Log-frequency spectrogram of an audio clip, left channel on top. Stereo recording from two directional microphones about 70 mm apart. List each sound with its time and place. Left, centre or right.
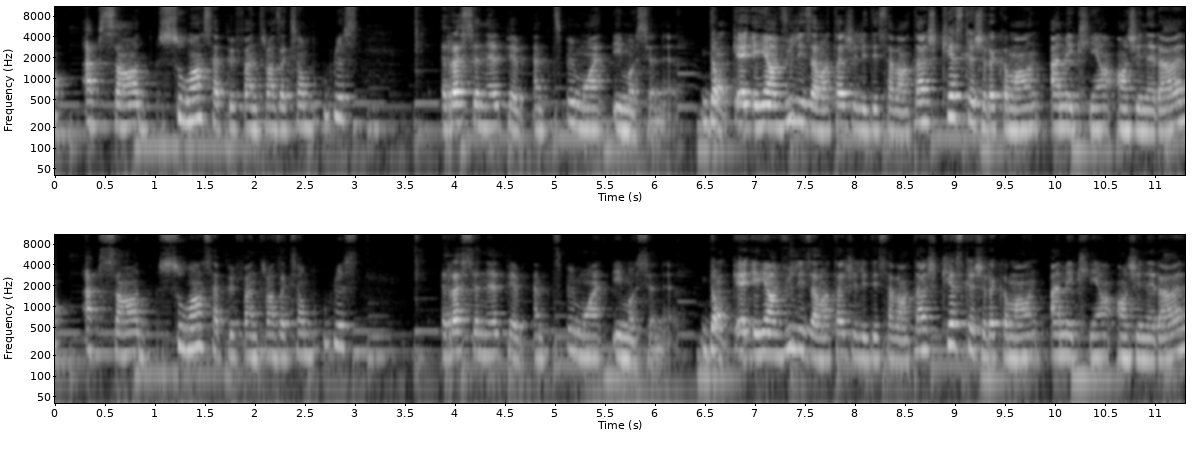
0.3 s a woman's voice: right
3.8 s a woman's voice: right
